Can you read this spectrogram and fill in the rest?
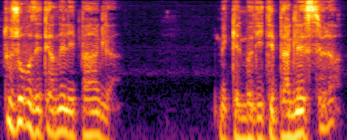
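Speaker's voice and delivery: irritated exclamation. A narrator's reading. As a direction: complain loudly, a touch cross. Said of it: "s'écria-t-il en secouant la main". (exclamation exaspérée)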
